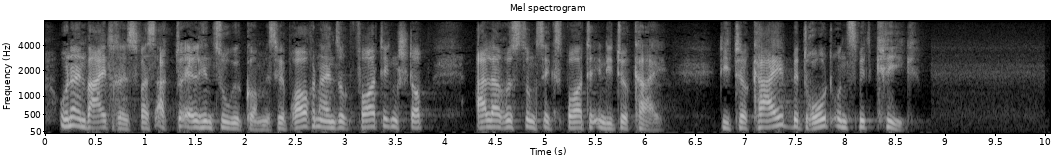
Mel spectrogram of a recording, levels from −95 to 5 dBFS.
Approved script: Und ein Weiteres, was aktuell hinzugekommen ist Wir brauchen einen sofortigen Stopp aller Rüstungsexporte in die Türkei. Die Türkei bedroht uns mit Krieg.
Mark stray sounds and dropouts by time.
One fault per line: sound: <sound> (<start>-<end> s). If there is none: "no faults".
no faults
